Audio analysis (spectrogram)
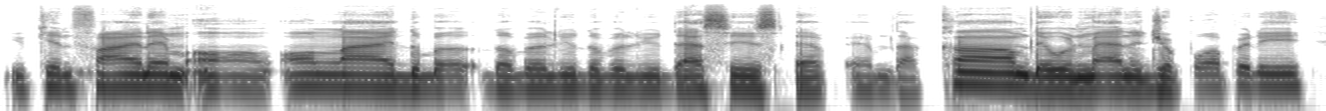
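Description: A man's voice: medium pitch, level tone, measured pace, darkish tone, smooth, no echo, clean studio sound. A man hosts a podcast, reading a sponsor spot and asking his guest questions in an upbeat, encouraging way. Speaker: podcast host. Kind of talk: casual podcast interview, sponsor read.

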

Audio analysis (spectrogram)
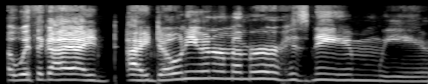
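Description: A woman's voice: on the high side, moderate pace, a bit bright, clear, resonant tone, no echo, clean studio sound. An American woman co-hosting a podcast in casual chat, telling stories in a chatty, wry way. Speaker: podcast co-host.

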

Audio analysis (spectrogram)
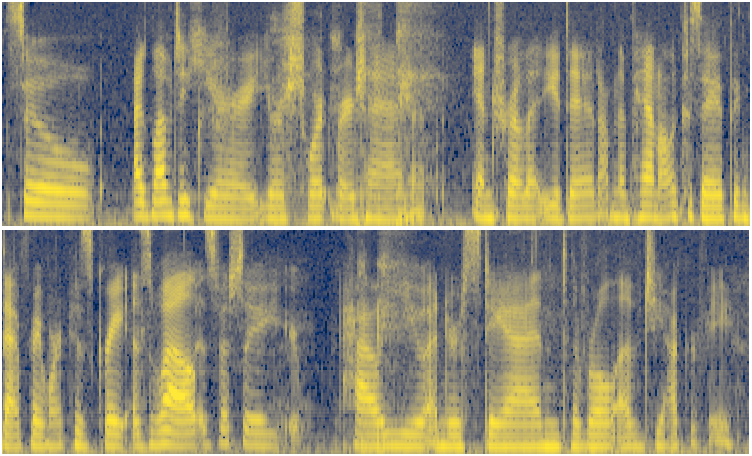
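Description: A woman hosting an interview, asking questions attentively with soft murmurs. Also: deep voice, level tone, moderate pace, a little hiss or hum. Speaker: interview host. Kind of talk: conversational interview.

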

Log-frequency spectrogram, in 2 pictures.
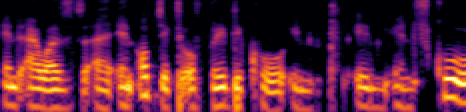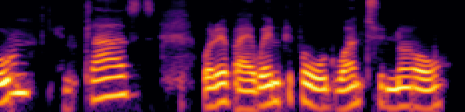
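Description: Mellow middle-aged Zimbabwean woman telling her story. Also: low voice, expressive, normal speed, no echo. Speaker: podcast guest. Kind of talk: reflective personal storytelling in an interview.

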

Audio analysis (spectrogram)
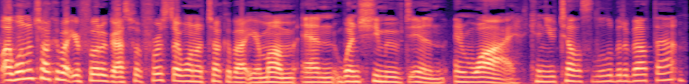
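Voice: mid-range voice, lively intonation, fairly quick. Curious podcast host asking questions. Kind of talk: interviewing a guest.

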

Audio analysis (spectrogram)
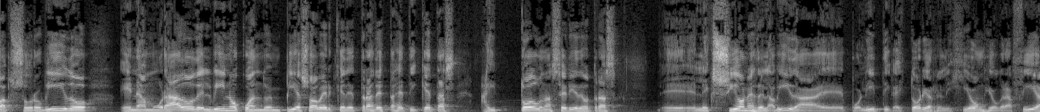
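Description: A man in his forties from Ecuador, chatting as an interview guest, telling stories in an animated way and laughing often. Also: a little high. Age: 40s. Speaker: podcast guest, wine content creator. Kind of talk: casual interview storytelling.

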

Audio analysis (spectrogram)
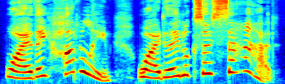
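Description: Woman voicing a high, imperious lady pig nanny. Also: big pitch swings, moderate pace, a bit bright, no echo, clean studio sound. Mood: alarmed. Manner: imperious, exclaiming. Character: bossy, indignant, vain, chocolate-mad small lady pig nanny.

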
